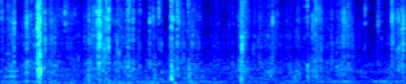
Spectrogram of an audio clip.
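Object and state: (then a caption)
Paper sheet being scratched. Fingertips scratch and rub across a thin, folded, white printed paper sheet lying on a wooden table. The result is a quiet, bright, dry run of crinkling and scratching bursts with almost no low end and no ring.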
